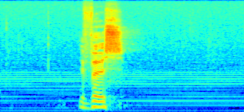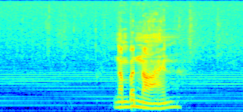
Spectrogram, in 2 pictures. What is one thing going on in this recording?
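A man speaks calmly into a microphone in an echoing room, with short pauses between phrases.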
